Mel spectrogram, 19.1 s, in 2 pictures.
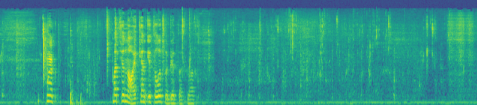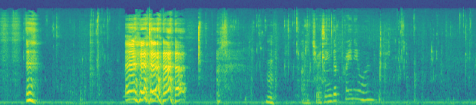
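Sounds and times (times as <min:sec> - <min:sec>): chewing cherries: 0:03.6 - 0:08.9, 0:10.4 - 0:11.8, 0:13.5 - 0:19.0
person laughing: 0:12.1 - 0:13.3.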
